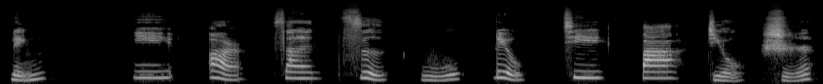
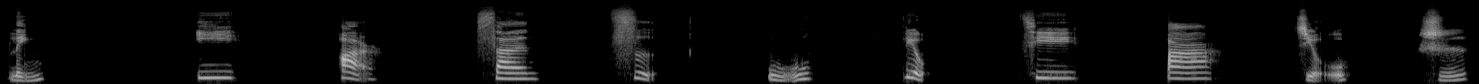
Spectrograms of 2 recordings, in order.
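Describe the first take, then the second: First: The numbers are counted at natural speed. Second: The numbers are counted slowly. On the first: "and then again at natural speed" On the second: "once slowly"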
